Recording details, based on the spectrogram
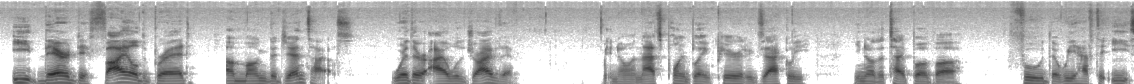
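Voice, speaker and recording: Low, dark-voiced man, slightly hoarse. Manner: rambling, many fillers, reads scripture aloud. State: slightly hoarse, losing his voice. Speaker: religious teacher. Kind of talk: informal scripture lesson.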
